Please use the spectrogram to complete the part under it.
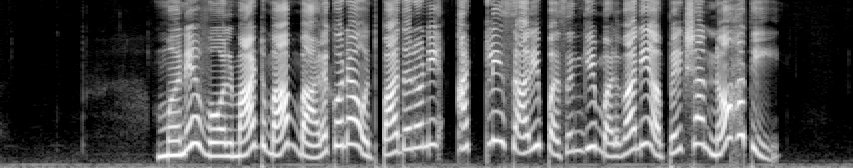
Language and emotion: Gujarati, surprised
